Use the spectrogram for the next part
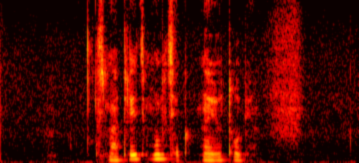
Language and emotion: Russian, neutral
